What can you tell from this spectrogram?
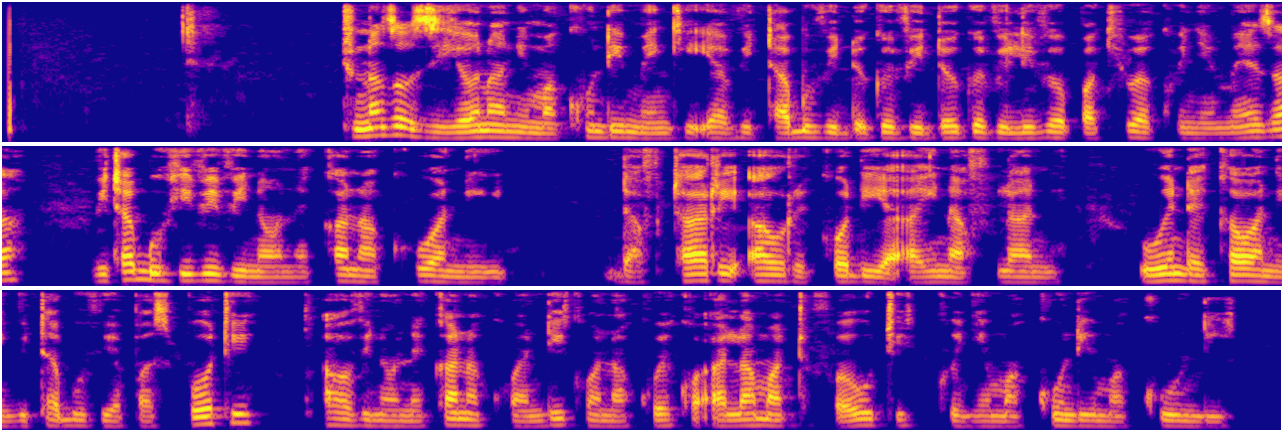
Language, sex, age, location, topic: Swahili, male, 18-24, Kisumu, government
